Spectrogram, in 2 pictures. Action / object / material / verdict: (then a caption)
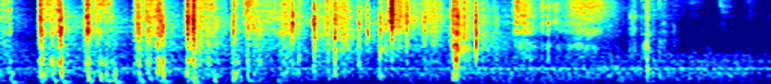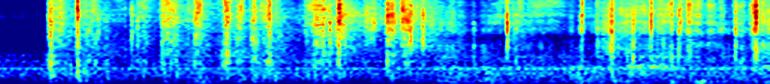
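scrape / thin origami paper sheet / paper / none. Fingertips and thumbs crease and rub the folds of a thin square sheet of yellow origami paper, partly folded into a crane base and resting on a wooden table. Quick, crisp crinkles and dry rubbing sounds come in a dense, bright stream over a faint steady hum, with a brief near-silent pause around the middle before the creasing picks up again.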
